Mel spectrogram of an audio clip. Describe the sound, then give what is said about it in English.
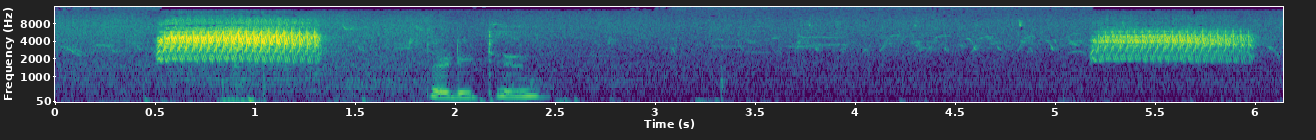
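A chipping sparrow sings two rapid, dry, high trills, one near the start and one at the end, with a brief low sound in between. “Chipping sparrow singing.”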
